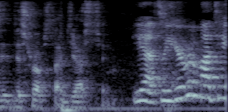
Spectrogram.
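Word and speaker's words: yerba mate: disrupts digestion yeah so yur mate is spelled like Yura mate you guys yeah yur mate y e r b a m at te and you'll see it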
